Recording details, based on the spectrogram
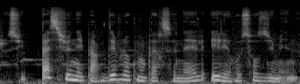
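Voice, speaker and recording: Music plays in the background as a woman speaks at a fairly low pitch. Her intonation is lively and her pace fairly quick. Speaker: certified coach, podcast host. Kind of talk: podcast intro.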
